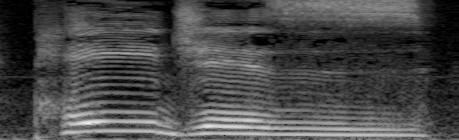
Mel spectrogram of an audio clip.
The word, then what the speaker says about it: pages: One page becomes two pages with that voiced Z.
